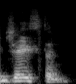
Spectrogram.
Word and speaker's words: JSON: But the guy that created it said it's supposed to be Jason.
